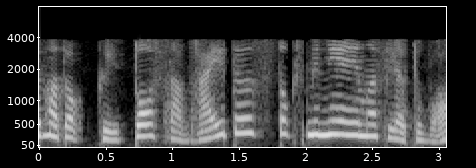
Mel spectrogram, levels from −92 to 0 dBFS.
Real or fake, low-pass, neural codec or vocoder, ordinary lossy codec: fake; 7.2 kHz; codec, 44.1 kHz, 3.4 kbps, Pupu-Codec; AAC, 16 kbps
